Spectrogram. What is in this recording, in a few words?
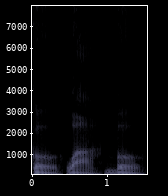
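"kowabo", concatenated syllables; Affixing experiment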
